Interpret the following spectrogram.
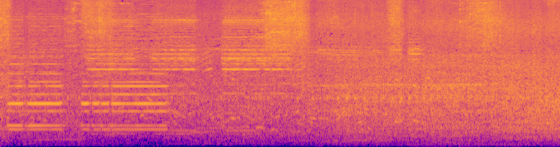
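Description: A vehicle horn sounds two long blasts in the first two and a half seconds, then a shorter, higher horn toots, over steady street traffic noise. Between them come recurring scrapes of a metal ladle stirring in-shell peanuts in an iron wok.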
